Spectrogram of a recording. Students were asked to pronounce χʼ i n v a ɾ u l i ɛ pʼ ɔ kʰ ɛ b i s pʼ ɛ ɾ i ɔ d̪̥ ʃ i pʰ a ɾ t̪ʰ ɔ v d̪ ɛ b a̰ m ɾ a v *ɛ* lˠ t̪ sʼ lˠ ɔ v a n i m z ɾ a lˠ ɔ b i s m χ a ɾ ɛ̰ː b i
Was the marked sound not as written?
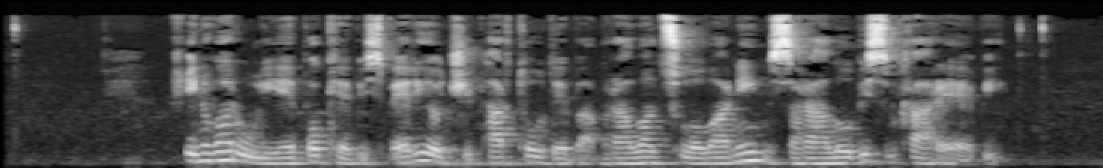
yes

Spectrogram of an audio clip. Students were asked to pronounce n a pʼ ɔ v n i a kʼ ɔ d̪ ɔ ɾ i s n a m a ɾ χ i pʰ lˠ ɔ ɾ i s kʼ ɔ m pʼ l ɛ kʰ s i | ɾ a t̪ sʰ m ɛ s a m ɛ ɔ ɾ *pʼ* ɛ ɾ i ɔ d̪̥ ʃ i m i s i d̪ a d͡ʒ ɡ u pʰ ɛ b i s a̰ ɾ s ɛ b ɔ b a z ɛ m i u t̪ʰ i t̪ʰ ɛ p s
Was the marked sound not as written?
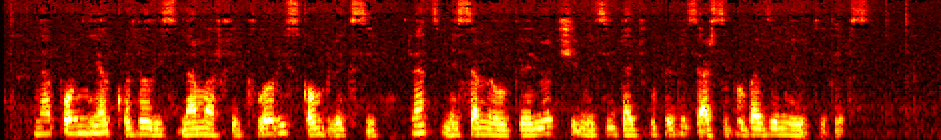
no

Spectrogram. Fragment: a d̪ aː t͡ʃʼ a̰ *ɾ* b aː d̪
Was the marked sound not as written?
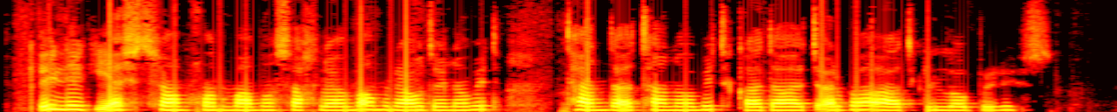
no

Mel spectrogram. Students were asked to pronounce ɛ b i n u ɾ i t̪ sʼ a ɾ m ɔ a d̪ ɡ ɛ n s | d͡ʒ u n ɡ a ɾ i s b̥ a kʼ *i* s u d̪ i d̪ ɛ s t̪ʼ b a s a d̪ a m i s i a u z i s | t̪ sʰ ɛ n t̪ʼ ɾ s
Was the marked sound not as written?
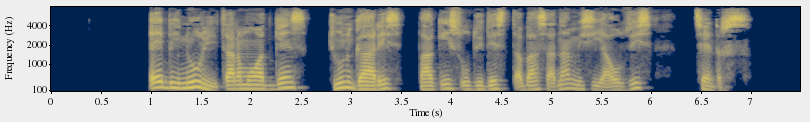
no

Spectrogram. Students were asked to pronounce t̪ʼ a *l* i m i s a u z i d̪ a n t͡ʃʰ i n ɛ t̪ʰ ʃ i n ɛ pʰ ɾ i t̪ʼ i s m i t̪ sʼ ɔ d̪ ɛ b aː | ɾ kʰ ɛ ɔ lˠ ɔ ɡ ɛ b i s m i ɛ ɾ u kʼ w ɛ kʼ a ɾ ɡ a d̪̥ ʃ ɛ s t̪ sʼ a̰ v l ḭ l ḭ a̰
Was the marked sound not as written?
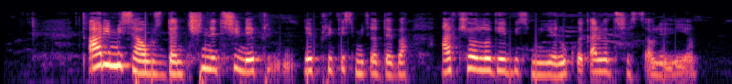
yes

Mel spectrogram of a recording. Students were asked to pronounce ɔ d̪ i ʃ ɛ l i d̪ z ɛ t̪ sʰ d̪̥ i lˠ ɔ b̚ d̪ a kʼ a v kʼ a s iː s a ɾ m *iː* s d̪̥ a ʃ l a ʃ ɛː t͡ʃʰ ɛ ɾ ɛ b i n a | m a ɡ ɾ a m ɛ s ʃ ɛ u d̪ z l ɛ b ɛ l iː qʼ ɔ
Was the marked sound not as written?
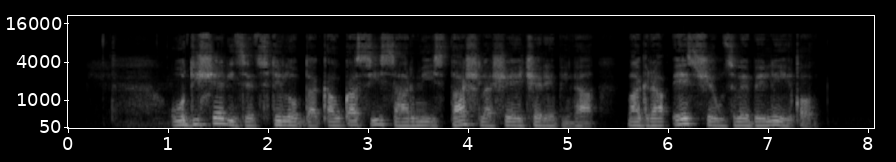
no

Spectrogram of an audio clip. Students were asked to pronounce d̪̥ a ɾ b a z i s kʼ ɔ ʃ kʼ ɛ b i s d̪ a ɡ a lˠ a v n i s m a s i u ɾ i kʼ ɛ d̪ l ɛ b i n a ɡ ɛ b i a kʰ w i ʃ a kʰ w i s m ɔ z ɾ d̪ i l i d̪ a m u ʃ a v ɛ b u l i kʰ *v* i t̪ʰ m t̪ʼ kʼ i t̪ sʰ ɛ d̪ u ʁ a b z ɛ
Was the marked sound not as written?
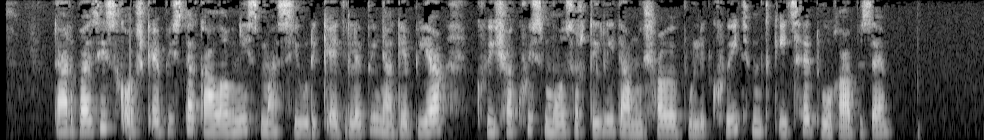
yes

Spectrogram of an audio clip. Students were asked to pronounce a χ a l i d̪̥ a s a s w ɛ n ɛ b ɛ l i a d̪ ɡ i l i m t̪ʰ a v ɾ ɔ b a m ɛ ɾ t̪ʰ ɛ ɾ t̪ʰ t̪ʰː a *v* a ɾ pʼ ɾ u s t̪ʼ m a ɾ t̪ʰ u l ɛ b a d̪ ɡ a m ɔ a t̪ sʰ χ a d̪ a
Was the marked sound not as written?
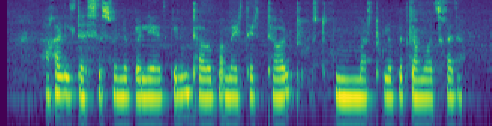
no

